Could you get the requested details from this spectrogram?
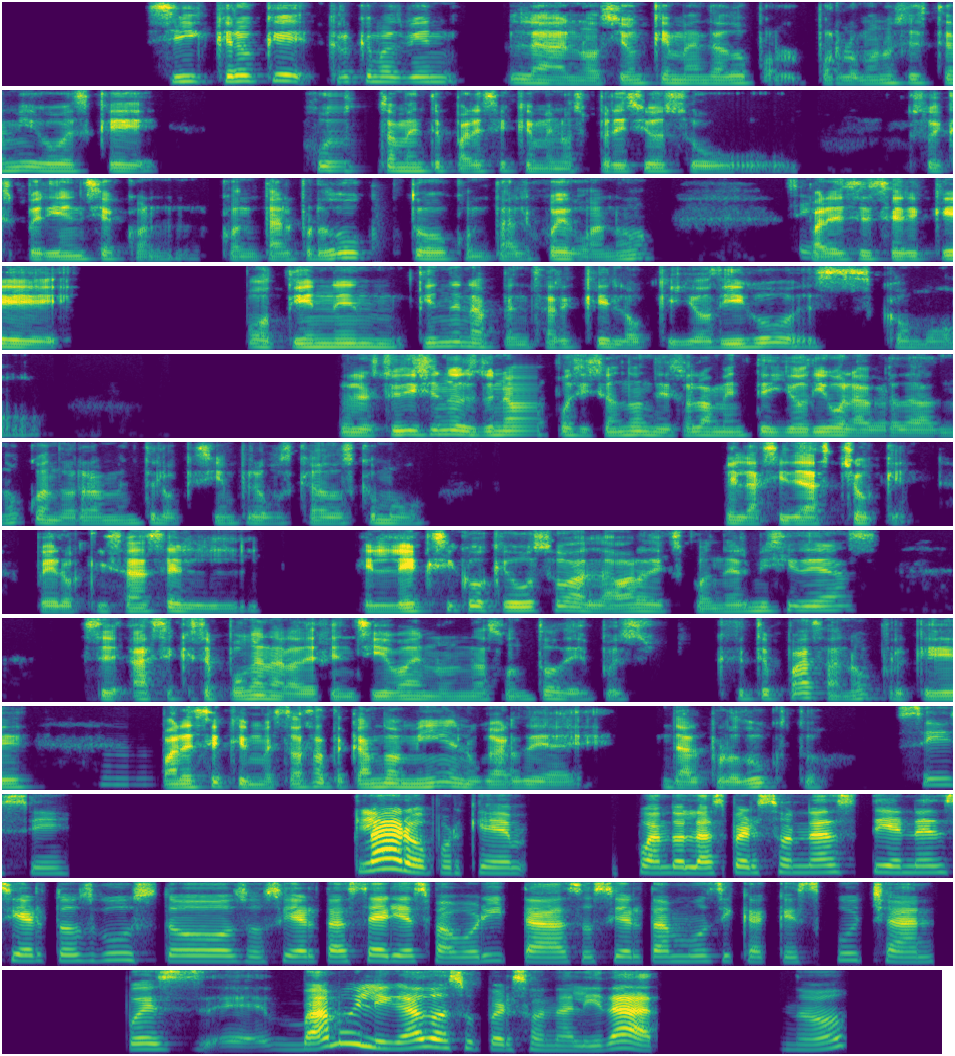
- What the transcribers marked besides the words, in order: none
- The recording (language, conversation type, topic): Spanish, advice, ¿Cómo te sientes cuando temes compartir opiniones auténticas por miedo al rechazo social?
